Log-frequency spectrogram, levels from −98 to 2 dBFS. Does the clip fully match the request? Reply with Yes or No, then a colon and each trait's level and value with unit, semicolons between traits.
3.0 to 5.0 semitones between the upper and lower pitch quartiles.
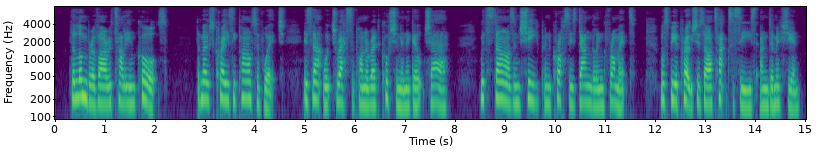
Yes: average, 3.4 semitones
